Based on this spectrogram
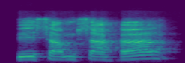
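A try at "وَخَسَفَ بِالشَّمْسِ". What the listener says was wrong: Enggak ada bi ini, syamsuha wa qamaruha. atop ke syamsu.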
